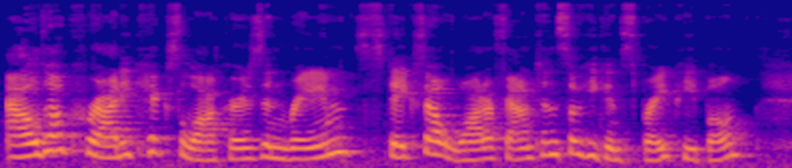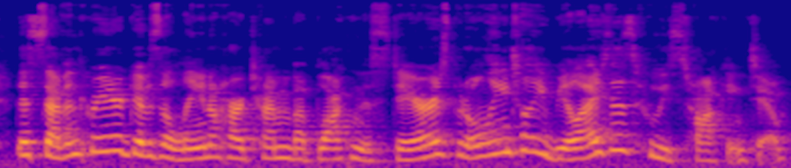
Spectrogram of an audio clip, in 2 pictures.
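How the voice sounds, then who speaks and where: A woman in her thirties reading a children's novel aloud as an expressive narrator, recorded at home on a device mic. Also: a little high, brisk. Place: small room at home, indoors.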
